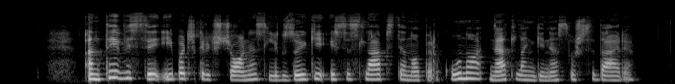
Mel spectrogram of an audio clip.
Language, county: Lithuanian, Utena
